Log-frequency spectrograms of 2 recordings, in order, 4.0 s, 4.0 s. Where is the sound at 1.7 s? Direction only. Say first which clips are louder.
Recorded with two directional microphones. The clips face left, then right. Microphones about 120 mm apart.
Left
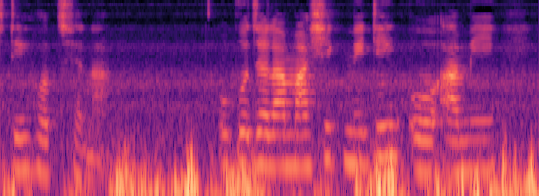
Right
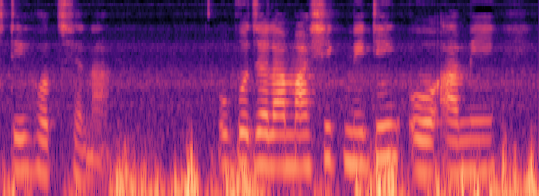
Right 5 dB; 45° right (ahead or behind).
